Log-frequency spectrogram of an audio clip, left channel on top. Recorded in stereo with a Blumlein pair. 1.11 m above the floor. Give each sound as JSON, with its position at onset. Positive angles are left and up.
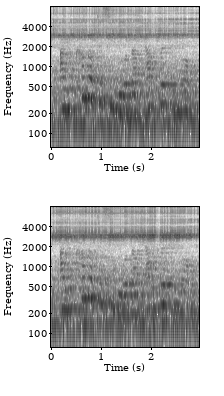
{"t": 0.2, "sound": "a woman speaking", "azimuth_deg": 10, "distance_m": 2.0}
